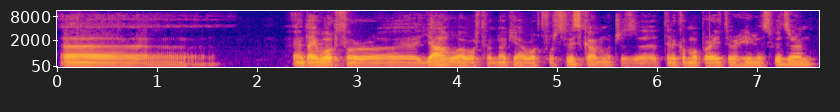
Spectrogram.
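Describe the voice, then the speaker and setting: A man's voice: sits low, flat delivery, moderate pace, warm tone. A man in his forties from Tunisia, a podcast guest talking thoughtfully with many fillers and restarts. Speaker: guest, AI director. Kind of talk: casual podcast interview.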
